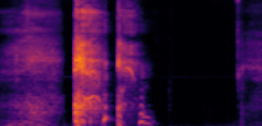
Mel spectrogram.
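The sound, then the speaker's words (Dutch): A person coughs, a few sharp, harsh bursts in quick succession, followed by silence and then a faint rustle or breath. “Even kuchen.”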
